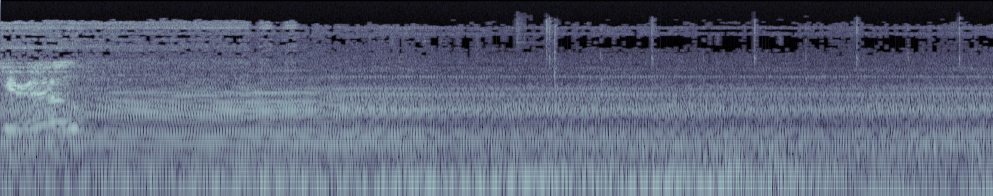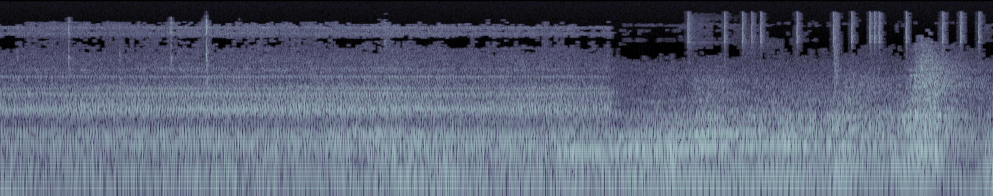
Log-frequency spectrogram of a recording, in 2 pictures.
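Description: Scion FR-S's flat-four engine, fitted with Tomei titanium headers and exhaust, running at low revs from inside the cabin as the car rolls slowly. Near the end a few sharp crackles and pops come from the exhaust on the pops-and-bangs tune.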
